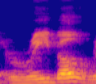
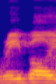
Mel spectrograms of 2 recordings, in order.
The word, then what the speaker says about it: Ribo: Ribo. Ribo is spelled R-I-B as in boy, O. Angel is like an angel from heaven, A-N-G-E-L, right?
